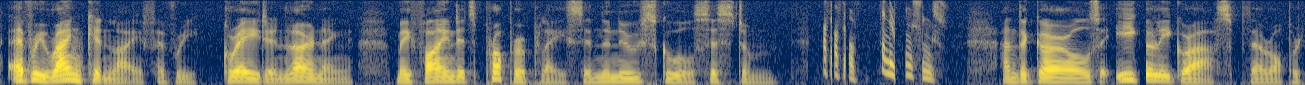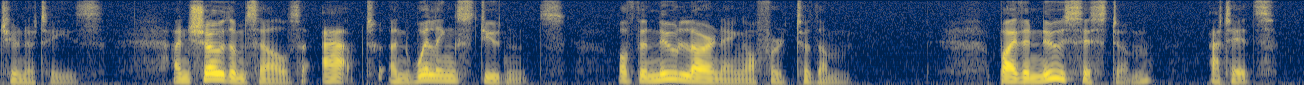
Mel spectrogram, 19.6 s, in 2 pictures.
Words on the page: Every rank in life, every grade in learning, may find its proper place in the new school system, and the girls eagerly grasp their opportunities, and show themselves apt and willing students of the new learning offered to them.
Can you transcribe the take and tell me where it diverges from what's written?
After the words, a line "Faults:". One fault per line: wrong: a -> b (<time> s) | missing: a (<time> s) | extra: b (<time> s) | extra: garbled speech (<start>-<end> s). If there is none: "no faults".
Every rank in life, every grade in learning, may find its proper place in the new school system, and the girls eagerly grasp their opportunities, and show themselves apt and willing students of the new learning offered to them. By the new system, at its
Faults:
extra: By the new system at its (17.3 s)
